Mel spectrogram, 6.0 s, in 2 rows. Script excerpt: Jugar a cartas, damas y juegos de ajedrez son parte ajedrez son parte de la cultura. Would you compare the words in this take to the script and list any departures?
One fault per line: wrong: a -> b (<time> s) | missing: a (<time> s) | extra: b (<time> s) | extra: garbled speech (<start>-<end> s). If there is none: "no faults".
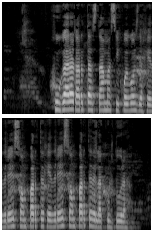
no faults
